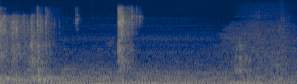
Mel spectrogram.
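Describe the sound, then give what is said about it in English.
Metal dice are rolled, giving a few bright metallic clinks and rattles over steady background noise, with people talking underneath. “Let's roll a metal dice.”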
